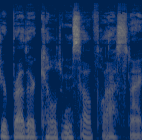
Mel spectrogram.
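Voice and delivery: play-acted, soft, plain, businesslike matter-of-fact tone. Retelling how the mother said it the next morning: matter-of-fact tone. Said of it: "very matter-of-factly says".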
